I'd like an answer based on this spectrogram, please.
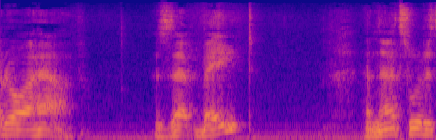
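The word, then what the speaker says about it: بيت: And this is ta, beta, bait. So that's how you say house in Arabic.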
